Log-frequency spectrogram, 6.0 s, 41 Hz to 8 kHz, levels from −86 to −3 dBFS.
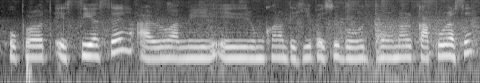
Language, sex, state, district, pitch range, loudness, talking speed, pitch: Assamese, female, Assam, Sonitpur, 200-230 Hz, -17 LUFS, 140 wpm, 210 Hz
